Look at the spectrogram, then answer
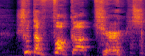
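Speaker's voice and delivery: play-acted, mad, angry outburst. Retelling how Logan got mad: imitating someone angry. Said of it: "Logan got mad at me".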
